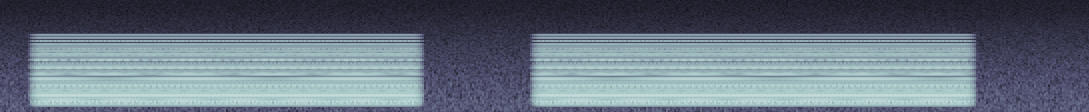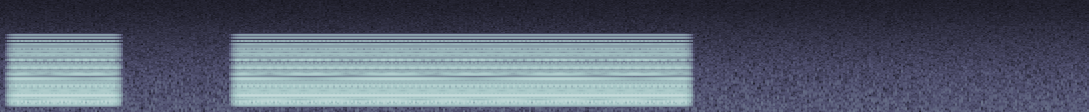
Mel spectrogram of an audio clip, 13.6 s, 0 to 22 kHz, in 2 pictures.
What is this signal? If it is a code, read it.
Train horn signal, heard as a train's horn. 2 long, 1 short, 1 long. On North American railways: approaching a public crossing.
